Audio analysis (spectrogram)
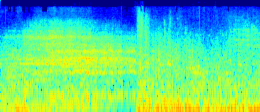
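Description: Nuclear weapon blasts used as a last resort in a war against colossal giants falling to Earth: a loud, sustained roaring rumble with a sharp new boom about halfway through that swells the low roar again.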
